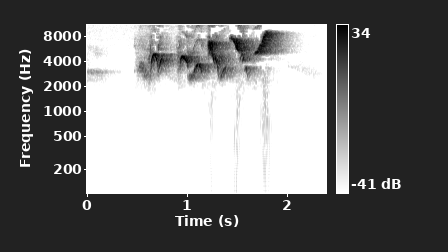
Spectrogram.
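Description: A seedeater sings a quick, high, warbled phrase of about a second and a half, with rapid twittering notes that rise and fall. Nothing else is heard.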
